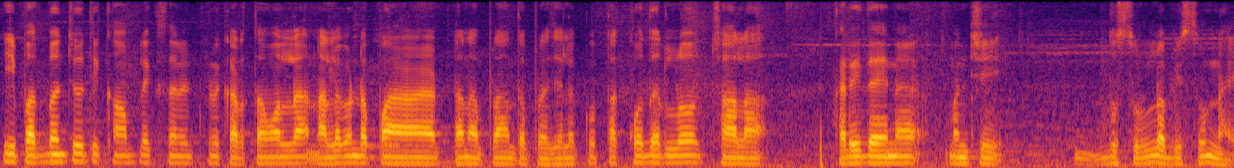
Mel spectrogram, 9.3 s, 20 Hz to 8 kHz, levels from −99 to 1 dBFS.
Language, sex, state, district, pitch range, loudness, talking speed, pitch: Telugu, male, Telangana, Nalgonda, 105-120 Hz, -19 LUFS, 115 wpm, 115 Hz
